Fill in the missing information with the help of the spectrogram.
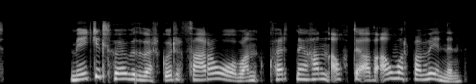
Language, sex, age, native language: Icelandic, female, 30-39, Icelandic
